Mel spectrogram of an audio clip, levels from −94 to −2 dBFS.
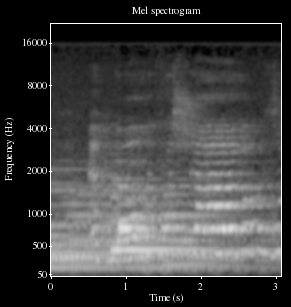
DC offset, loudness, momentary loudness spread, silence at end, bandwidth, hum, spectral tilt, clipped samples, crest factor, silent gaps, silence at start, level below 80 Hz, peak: under 0.1%; -20 LUFS; 9 LU; 0 s; 16 kHz; none; -5.5 dB/octave; under 0.1%; 16 dB; none; 0 s; -70 dBFS; -6 dBFS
